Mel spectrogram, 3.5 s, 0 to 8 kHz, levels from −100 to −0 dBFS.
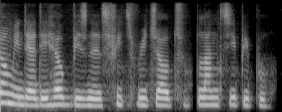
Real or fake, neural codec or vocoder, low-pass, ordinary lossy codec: fake; codec, 16 kHz, 0.9 kbps, LongCat-Audio-Codec; 7.2 kHz; none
